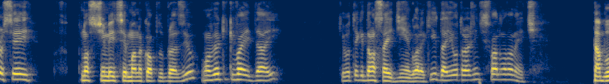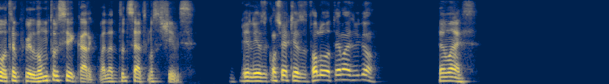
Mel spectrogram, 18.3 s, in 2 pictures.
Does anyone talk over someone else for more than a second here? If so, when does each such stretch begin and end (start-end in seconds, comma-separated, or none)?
none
